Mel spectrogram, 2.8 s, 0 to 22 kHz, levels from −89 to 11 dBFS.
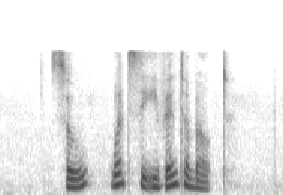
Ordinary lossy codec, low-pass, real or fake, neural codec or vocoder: none; none; fake; codec, 16 kHz, 1.1 kbps, Voila-Tokenizer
